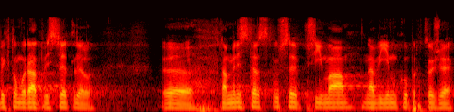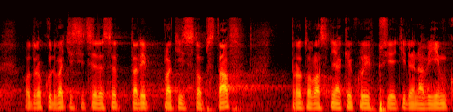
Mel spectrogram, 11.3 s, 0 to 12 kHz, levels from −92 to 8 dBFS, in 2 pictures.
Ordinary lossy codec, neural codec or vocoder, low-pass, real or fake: AAC, 32 kbps; none; 7.2 kHz; real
